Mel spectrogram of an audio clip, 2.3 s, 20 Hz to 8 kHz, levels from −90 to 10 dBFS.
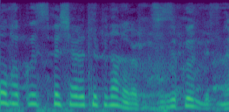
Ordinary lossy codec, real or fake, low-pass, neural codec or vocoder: none; fake; 7.2 kHz; codec, 16 kHz, 2 kbps, FreqCodec, larger model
